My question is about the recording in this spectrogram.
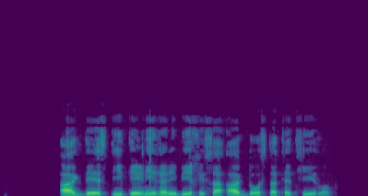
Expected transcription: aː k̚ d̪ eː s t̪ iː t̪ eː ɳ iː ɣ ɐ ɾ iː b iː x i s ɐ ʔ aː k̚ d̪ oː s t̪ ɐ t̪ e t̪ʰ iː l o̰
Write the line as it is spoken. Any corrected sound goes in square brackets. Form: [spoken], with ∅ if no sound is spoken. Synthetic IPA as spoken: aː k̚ d̪ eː s t̪ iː t̪ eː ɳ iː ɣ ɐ ɾ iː b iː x i s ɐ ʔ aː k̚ d̪ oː s t̪ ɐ [t̪ʰ] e t̪ʰ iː l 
